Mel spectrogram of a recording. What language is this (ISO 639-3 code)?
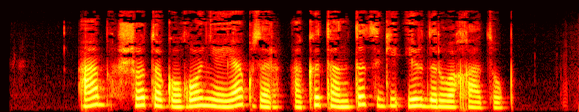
abk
